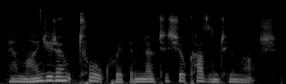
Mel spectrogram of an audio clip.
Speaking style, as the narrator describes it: were my whispered instructions

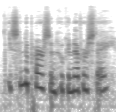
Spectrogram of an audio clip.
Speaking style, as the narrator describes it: she whispered

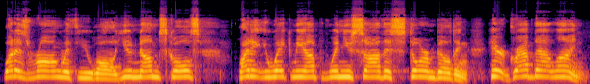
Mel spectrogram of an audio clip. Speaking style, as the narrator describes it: screaming back

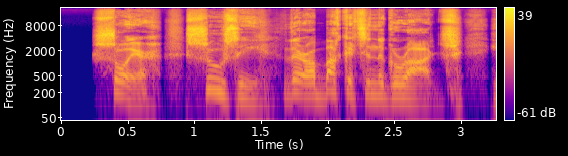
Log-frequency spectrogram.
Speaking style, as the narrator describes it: he said urgently, flecks of ice still in his beard

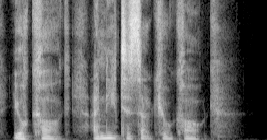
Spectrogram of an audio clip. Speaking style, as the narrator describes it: Marcus gasps

